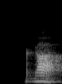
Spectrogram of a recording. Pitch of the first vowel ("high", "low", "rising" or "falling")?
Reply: falling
